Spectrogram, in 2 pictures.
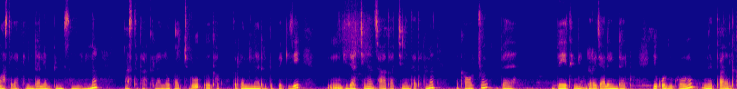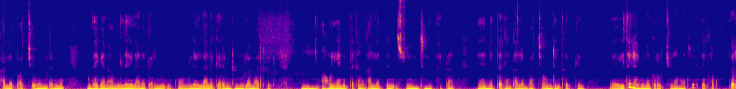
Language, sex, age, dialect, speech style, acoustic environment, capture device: Amharic, female, 25-34, Ethiopia - Addis Ababa, happy, silence, mobile / Linux / Chrome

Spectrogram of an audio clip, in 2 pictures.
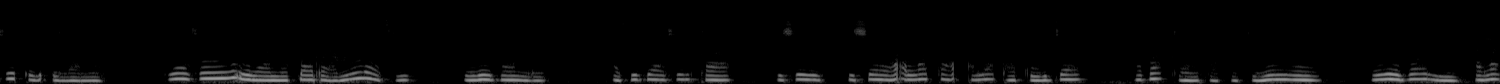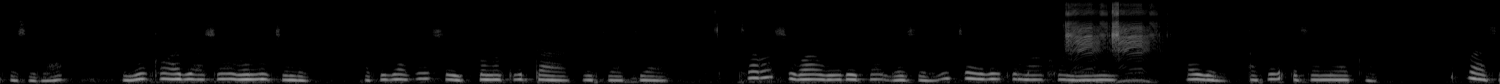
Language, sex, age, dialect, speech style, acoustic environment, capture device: Yoruba, female, 25-34, Nigeria - Lagos Yoruba, happy, silence, mobile / Linux / Chrome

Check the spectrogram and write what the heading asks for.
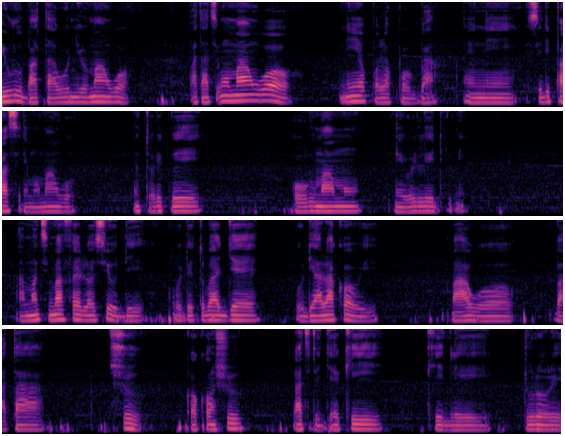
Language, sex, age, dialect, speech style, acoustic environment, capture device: Yoruba, male, 25-34, Nigeria - Ibadan, relaxed, silence, mobile / Linux / Chrome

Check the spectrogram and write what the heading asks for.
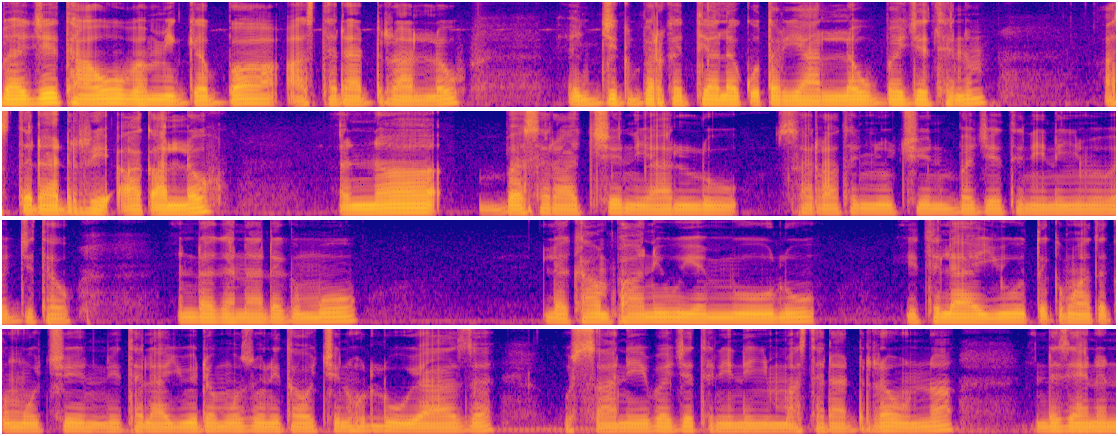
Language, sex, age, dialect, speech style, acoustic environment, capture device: Amharic, male, 25-34, Ethiopia - Addis Ababa, focused, silence, mobile / Linux / Chrome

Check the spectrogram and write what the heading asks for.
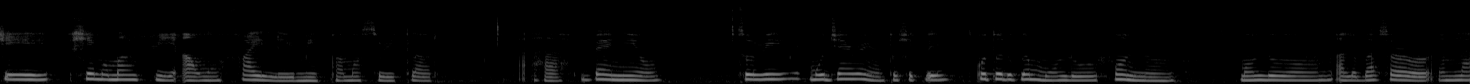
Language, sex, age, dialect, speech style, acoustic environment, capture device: Yoruba, female, 25-34, Nigeria - Lagos Yoruba, happy, people talking, mobile / Linux / Chrome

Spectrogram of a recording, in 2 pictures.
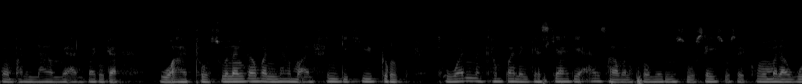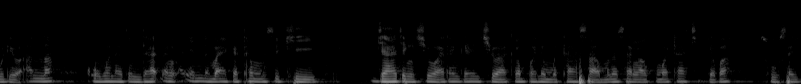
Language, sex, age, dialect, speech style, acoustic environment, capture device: Hausa, male, 25-34, Nigeria - Kano, happy, silence; nature; appliances, mobile / macOS / Safari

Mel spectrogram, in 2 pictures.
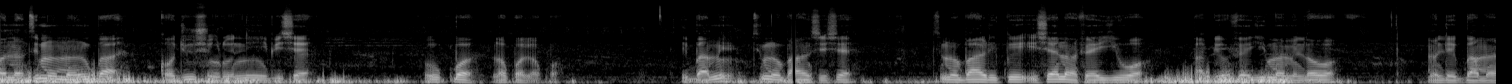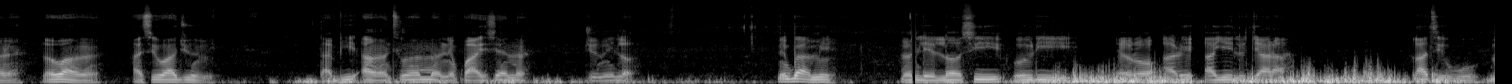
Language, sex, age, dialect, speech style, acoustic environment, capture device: Yoruba, male, 25-34, Nigeria - Lagos Yoruba, relaxed, people talking; nature; traffic, mobile / Linux / Chrome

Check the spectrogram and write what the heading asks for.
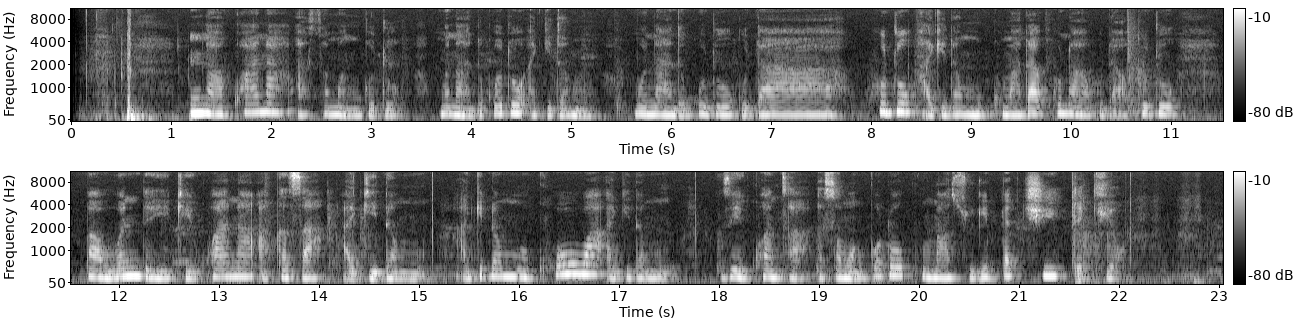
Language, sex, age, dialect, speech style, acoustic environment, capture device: Hausa, female, 25-34, Nigeria - Kano, relaxed, silence, desktop / Windows / Chrome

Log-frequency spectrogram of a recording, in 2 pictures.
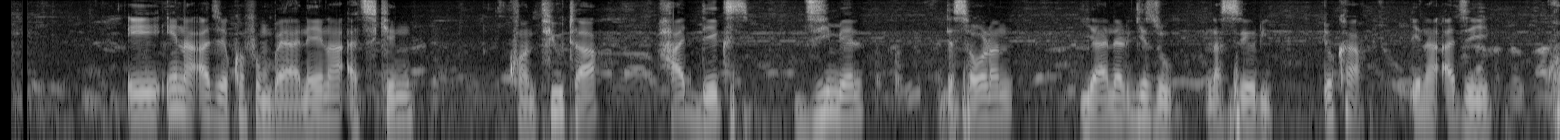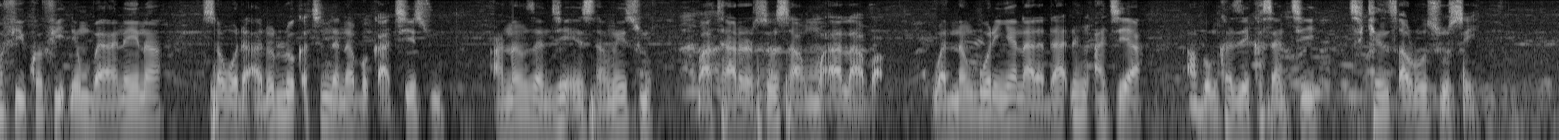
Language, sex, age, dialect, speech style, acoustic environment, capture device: Hausa, male, 25-34, Nigeria - Kano, happy, people talking, mobile / Linux / Chrome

